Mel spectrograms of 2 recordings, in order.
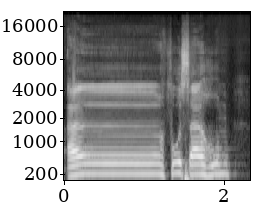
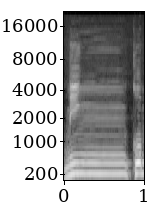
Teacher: Seperti menggabungkan suara nun dengan huruf yang berikutnya. Misalnya nun bertemu dengan fa, maka makhrajnya sudah siap-siap di fa. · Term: nun mukhfa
